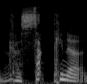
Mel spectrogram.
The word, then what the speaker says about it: Kasatkina: Kasatkina.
